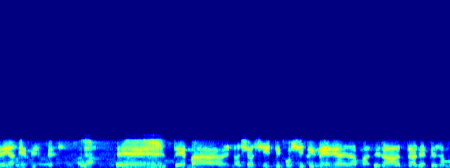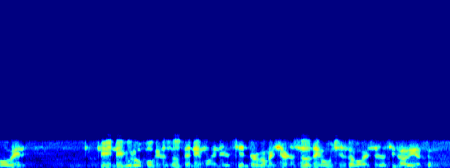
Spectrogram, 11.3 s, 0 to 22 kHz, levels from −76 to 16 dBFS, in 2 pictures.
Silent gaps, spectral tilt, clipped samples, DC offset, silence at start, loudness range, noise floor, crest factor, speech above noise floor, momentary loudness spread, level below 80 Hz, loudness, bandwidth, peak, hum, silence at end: none; -5 dB/octave; under 0.1%; under 0.1%; 0 s; 5 LU; -53 dBFS; 20 dB; 30 dB; 12 LU; -74 dBFS; -20 LUFS; 4.6 kHz; -4 dBFS; none; 0.15 s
